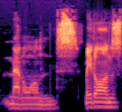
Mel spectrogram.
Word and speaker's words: Madelon: guys went on throughout Madelon's Landing. Did you say? How did you pronounce it? Oh, I've said it's Madelon in my head. Well, you wrote it, so that's the correct way to say it.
